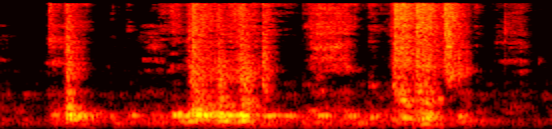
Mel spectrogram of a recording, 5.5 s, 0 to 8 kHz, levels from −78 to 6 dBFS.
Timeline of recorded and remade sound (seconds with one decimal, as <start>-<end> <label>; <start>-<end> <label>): 0.0-0.5 recorded; 0.5-1.2 remade; 1.2-2.9 recorded; 2.9-4.7 remade; 4.7-5.5 recorded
